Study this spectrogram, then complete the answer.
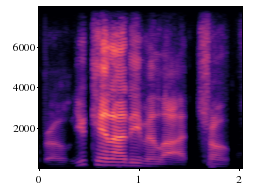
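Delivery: ordinary delivery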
